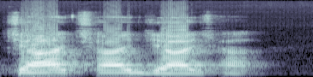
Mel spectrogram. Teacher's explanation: जब हम इनका उच्चारण करते हैं इन व्यंजनों का, तो हमारी जो जीभ है वो तालु को टच करती है। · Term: तालव्य व्यंजन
